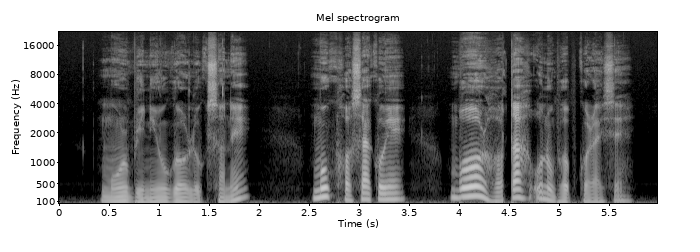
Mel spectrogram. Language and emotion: Assamese, sad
